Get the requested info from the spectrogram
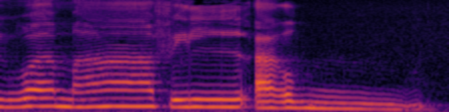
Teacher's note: فی الارض میں دیکھیں را کا ٹائم کم ہے، ضاد کا زیادہ ہے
